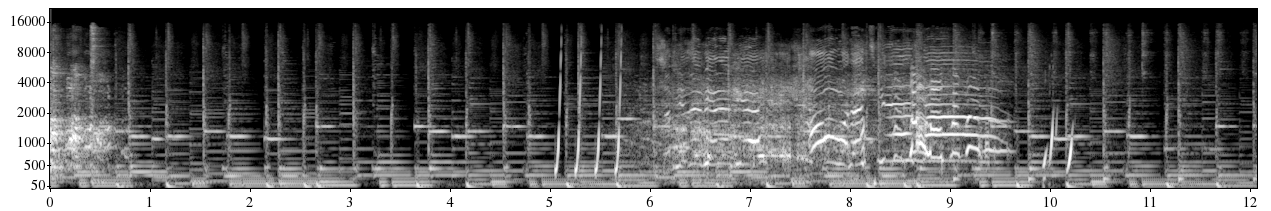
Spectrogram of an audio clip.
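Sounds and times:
upbeat background music: 0:00.0 - 0:12.0
rising bloop sound effects: 0:05.1 - 0:05.8, 0:09.9 - 0:10.3.

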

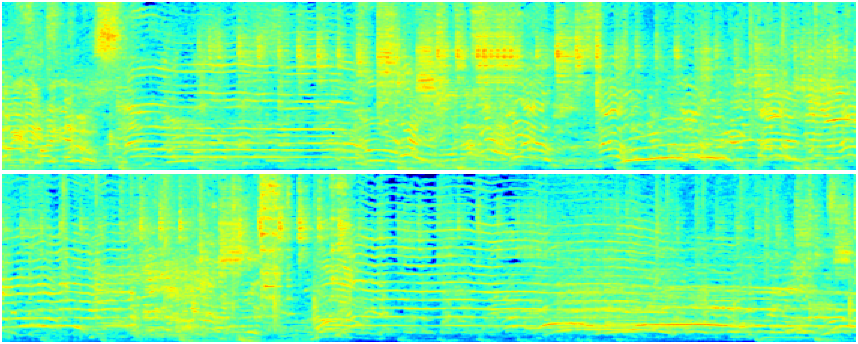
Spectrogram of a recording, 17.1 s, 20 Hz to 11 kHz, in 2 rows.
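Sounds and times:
club music with thumping bass: 0:00.0 - 0:17.0
people screaming and cheering: 0:00.0 - 0:17.0.

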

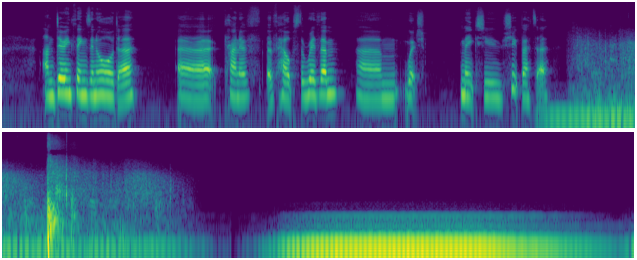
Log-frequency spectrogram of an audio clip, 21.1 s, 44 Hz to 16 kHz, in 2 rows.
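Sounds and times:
rifle shot: 0:09.4 - 0:13.8
ambient drone music: 0:14.8 - 0:21.0.

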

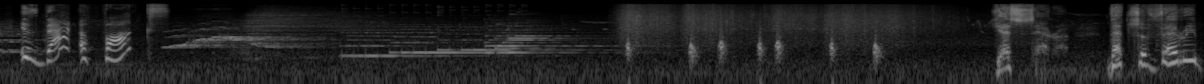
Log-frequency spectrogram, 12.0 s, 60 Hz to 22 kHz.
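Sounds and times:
hissing rustle: 0:06.2 - 0:10.0.

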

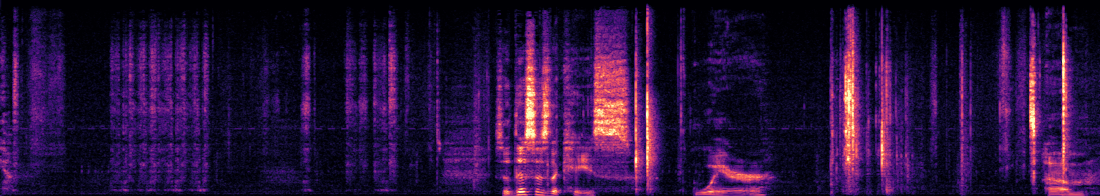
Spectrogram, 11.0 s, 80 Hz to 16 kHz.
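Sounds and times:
felt-tip marker scratching on paper: 0:01.1 - 0:02.1.

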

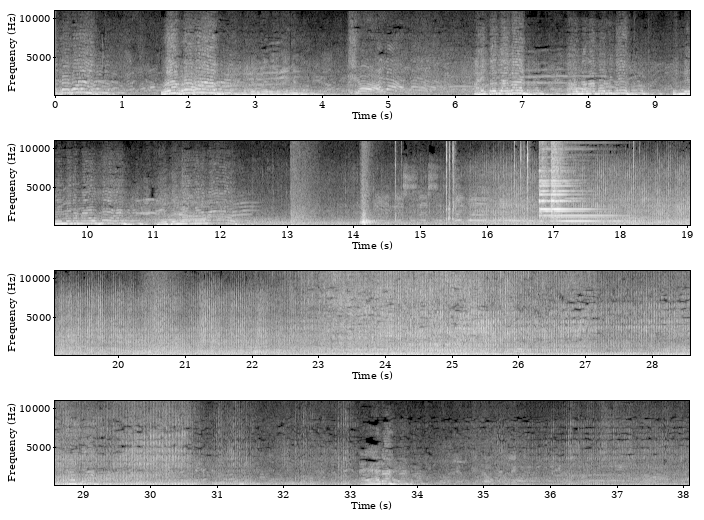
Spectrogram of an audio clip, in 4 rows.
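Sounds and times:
motorboats racing: 0:00.0 - 0:38.0
voices: 0:13.8 - 0:18.9, 0:24.1 - 0:38.0
clicks: 0:15.4 - 0:15.6, 0:16.4 - 0:16.8
ringing chime: 0:16.8 - 0:18.7.

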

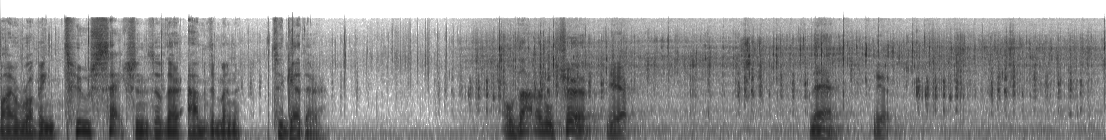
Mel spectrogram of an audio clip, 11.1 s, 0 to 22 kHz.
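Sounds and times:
ant stridulation chirps: 0:00.0 - 0:11.0
ants crackling clicks: 0:00.0 - 0:11.0.

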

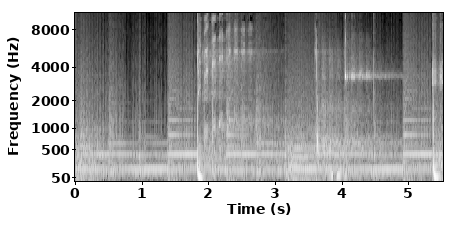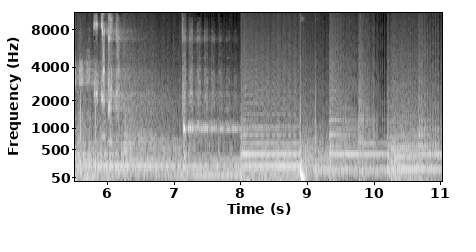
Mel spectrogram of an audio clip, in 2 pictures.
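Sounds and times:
sharp downward pitch sweep: 0:01.8 - 0:08.1
droning synthesizer tones: 0:01.8 - 0:08.6
high held tone: 0:01.9 - 0:06.6.

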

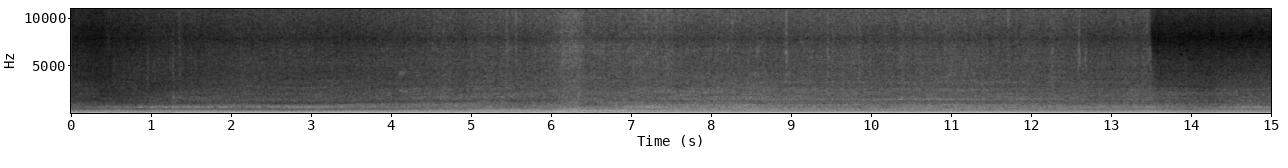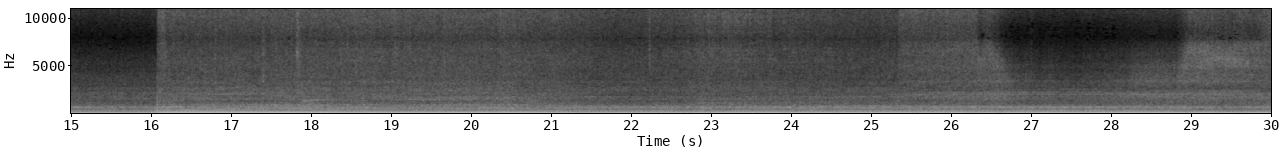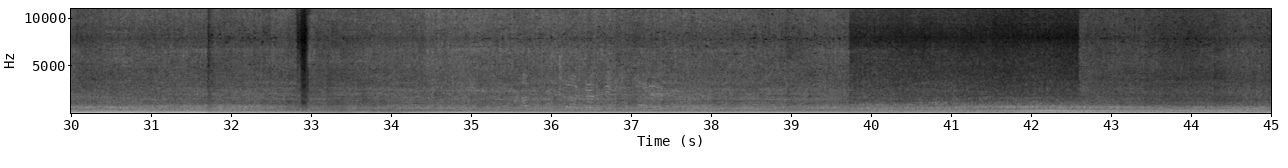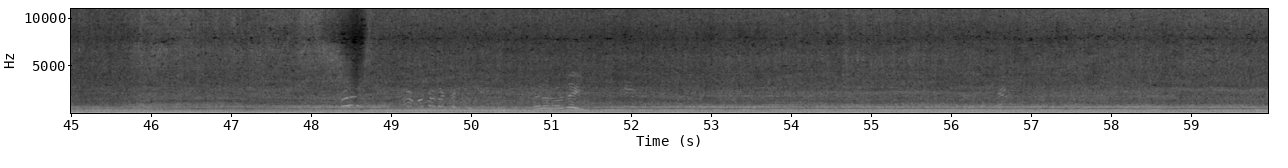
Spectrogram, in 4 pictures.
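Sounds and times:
thresher machine droning: 0:00.0 - 0:59.9.

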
